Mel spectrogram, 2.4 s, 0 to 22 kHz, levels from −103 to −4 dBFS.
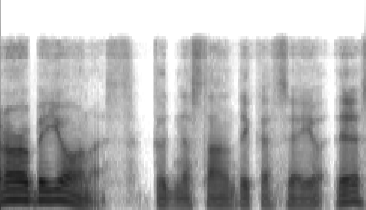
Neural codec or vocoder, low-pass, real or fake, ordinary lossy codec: codec, 16 kHz in and 24 kHz out, 0.4 kbps, LongCat-Audio-Codec, four codebook decoder; 10.8 kHz; fake; Opus, 32 kbps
